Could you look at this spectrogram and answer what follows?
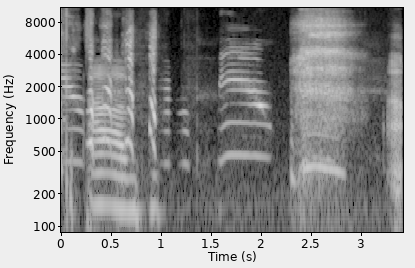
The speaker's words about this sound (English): Meowing.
